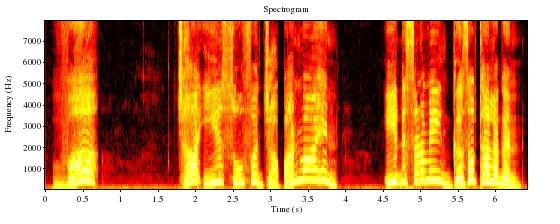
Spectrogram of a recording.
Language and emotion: Sindhi, surprised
